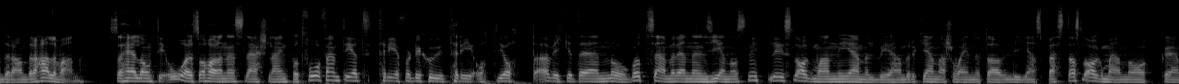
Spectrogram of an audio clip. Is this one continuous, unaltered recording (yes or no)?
yes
